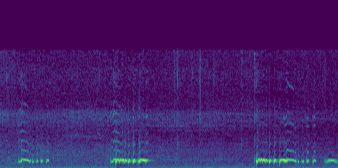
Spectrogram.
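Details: Wild local zebra dove singing in strong form, its song rousing other zebra doves: three bursts of rapid, rolling trilled notes about every two and a half seconds, with short pauses and a low background hum.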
